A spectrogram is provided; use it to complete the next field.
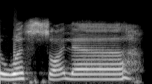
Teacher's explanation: جب ہم یہاں پہ وقف کریں گے تو گول تا کو ہاں میں چینج کر دیں گے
